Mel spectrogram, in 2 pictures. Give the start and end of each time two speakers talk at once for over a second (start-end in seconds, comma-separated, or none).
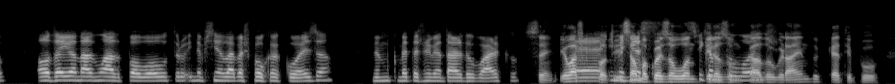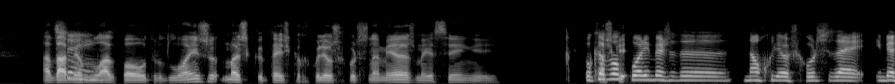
5.7-7.8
